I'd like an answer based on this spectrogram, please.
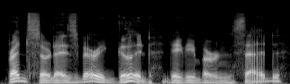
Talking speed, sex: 145 wpm, male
